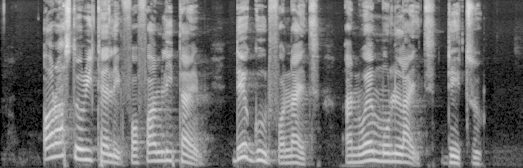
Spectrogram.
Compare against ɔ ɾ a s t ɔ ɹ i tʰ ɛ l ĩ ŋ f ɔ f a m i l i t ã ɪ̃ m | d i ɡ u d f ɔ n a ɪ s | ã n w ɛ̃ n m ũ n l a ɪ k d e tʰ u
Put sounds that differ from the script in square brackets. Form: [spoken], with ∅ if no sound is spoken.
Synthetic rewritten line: ɔ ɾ a s t ɔ ɹ i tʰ ɛ l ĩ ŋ f ɔ f a m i l i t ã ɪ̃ m | d [e] ɡ u d f ɔ n a ɪ [t] | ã n w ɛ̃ n m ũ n l a ɪ [t] d e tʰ u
